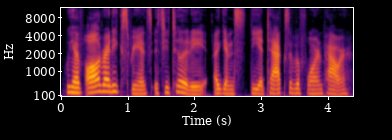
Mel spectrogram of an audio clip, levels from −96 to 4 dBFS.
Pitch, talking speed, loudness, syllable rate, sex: 175 Hz, 180 wpm, -20 LUFS, 6.2 syllables/s, female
